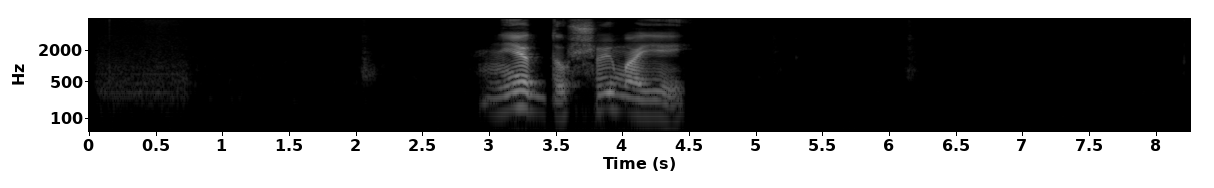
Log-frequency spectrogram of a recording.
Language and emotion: Russian, neutral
